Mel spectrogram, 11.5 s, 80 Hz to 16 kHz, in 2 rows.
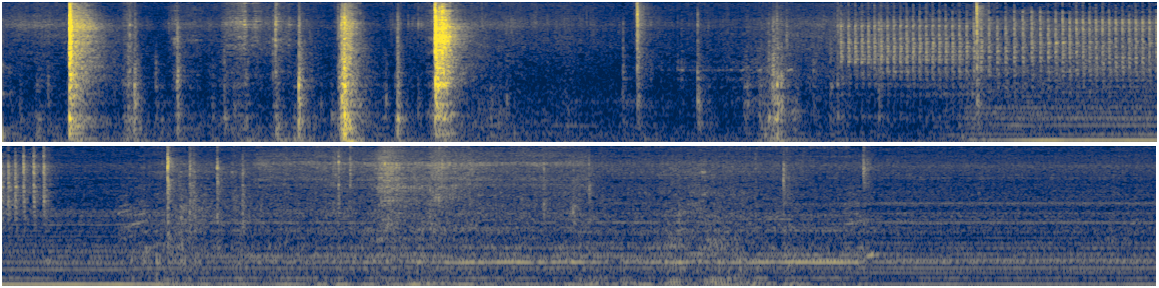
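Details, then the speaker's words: Panasonic HD100 VCR, after gear timing fix and a broken plastic part replaced: sharp clicks, then the loading motor whirs on without finishing; the tape jams because the cassette housing is missing a pin part that lifts the lid. "现在通电试机，发现仍然不能够正常工作，到这里下不去，带子卡在这里，出不来也下不去"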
